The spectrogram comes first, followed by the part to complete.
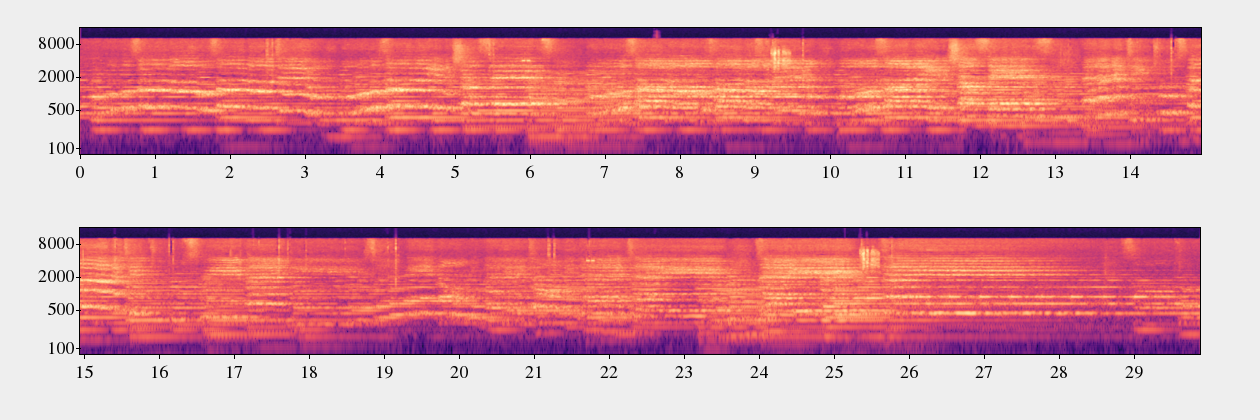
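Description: High school treble choir singing in parts with piano accompaniment.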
